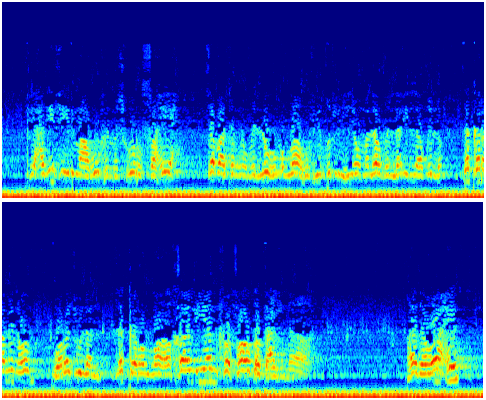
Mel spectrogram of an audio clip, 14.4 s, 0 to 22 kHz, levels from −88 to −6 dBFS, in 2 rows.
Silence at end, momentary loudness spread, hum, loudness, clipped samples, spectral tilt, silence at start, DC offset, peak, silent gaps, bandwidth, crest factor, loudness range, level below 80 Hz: 0 s; 14 LU; none; -27 LUFS; under 0.1%; -9 dB/octave; 0 s; 6%; -8 dBFS; none; 3.9 kHz; 18 dB; 3 LU; -32 dBFS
